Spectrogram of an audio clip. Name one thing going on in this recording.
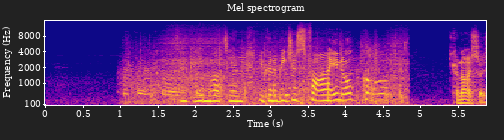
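A woman speaks urgently.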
